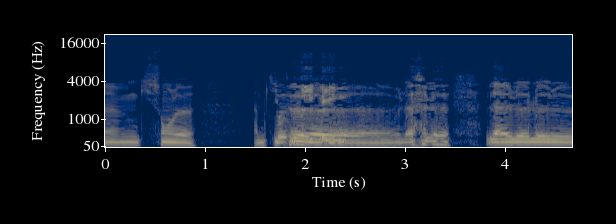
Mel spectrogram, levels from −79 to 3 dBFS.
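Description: A speech clip that switches abruptly, from 1.67 s just after "qui sont un", to an adaptive stream at a lower bitrate. Treble above 11.8 kHz vanishes, which fits a fall from 96 kbit/s AAC to 16 kbit/s HE-AAC. Unlike a dropout, no gap occurs.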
